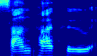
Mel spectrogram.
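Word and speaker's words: sanpaku: were the term is Saku sa they weren't real Saku I'll spell that s a n p a KU which means that your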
